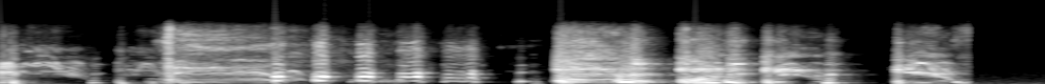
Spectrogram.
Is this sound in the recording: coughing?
yes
